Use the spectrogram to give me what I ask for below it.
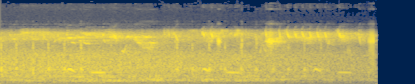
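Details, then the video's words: Several birds sing at once in the woods of Rasca, Suceava, Romania, a busy tangle of high chirps, trills and short whistles, with a few lower notes over a steady background hiss. "Cantec de pasarelele"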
